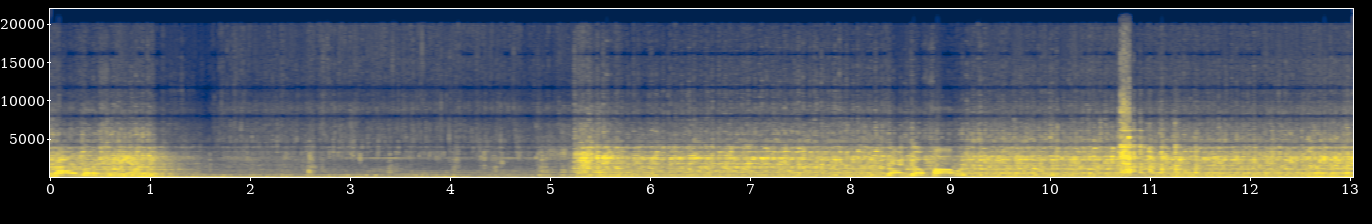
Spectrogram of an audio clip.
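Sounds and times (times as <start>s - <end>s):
boat engine running loudly: 0.0s - 1.6s, 4.4s - 13.0s
water trickling: 0.0s - 13.0s.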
